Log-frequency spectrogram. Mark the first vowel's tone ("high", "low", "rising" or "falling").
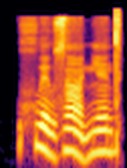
falling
